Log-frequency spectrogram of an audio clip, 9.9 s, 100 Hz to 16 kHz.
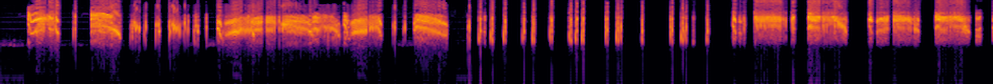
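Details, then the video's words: Squeaky, buzzy swiftlet twitters in repeated bursts with rapid clicks between, from a Manuk Ireng 01 lure sound played to attract swiftlets to a nesting house. "SUARA WALET RBW SUKSES"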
